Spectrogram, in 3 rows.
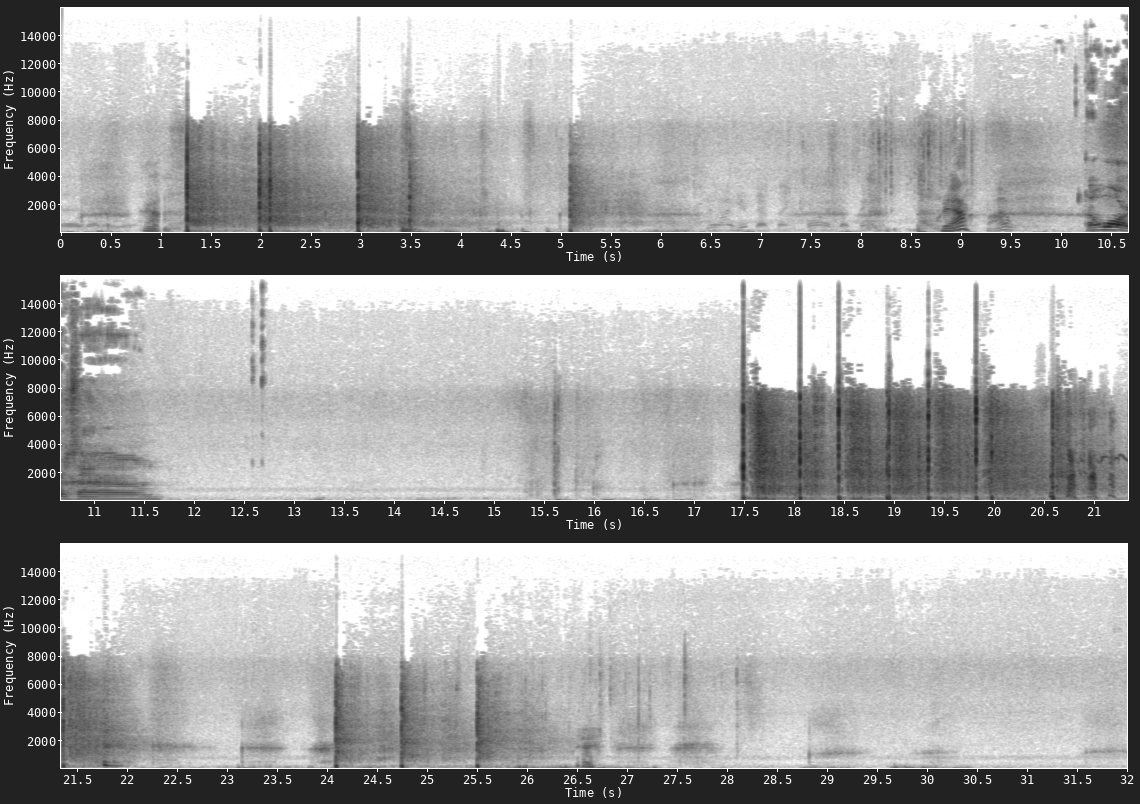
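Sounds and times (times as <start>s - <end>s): shotguns firing: 1.2s - 4.2s, 5.0s - 6.1s, 17.5s - 21.9s, 24.1s - 26.2s.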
